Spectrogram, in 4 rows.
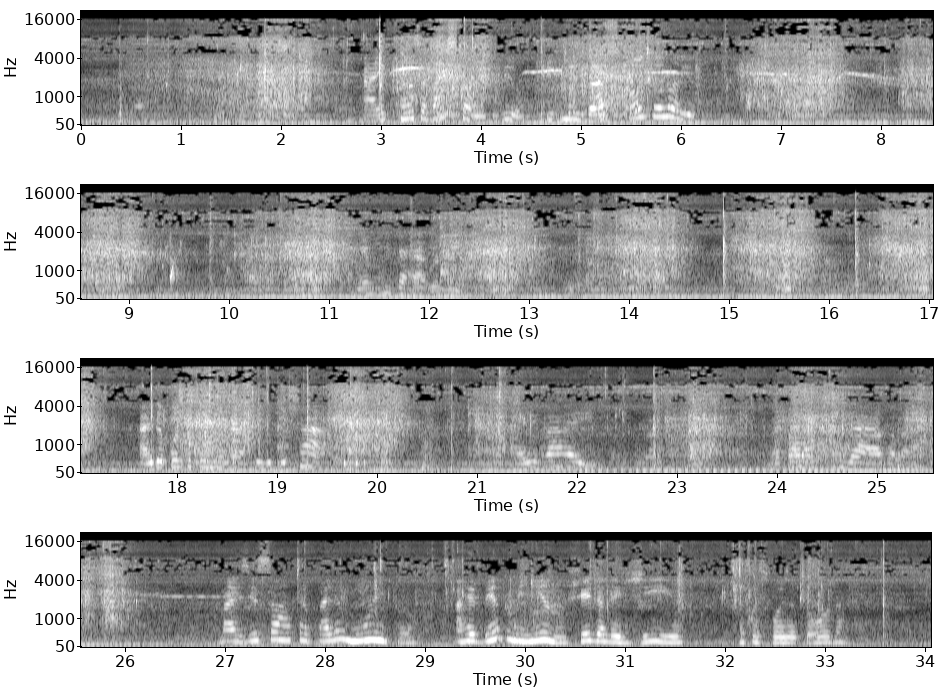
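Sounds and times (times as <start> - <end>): squeegee swishing water on concrete: 0.2 - 33.9.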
